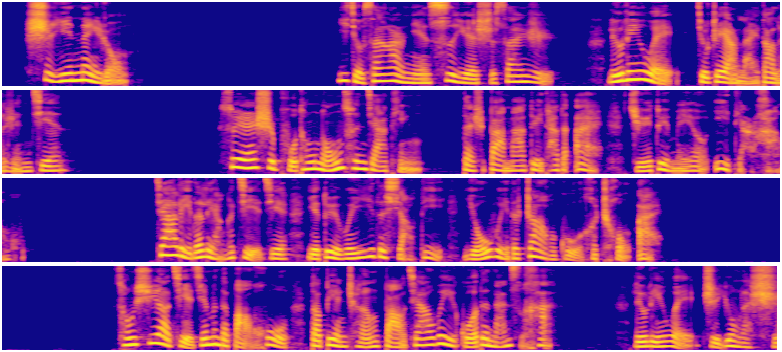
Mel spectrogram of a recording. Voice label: 试音 老兵 纪录片

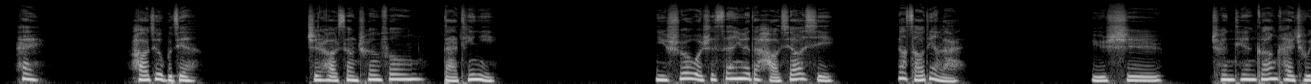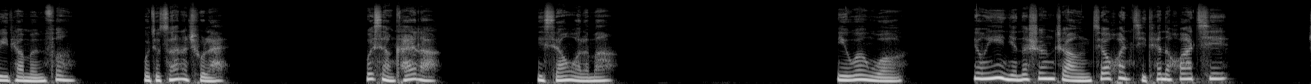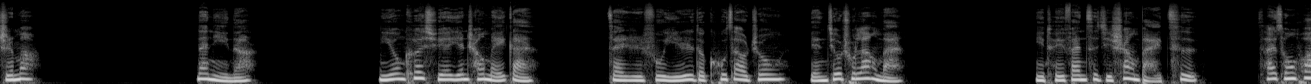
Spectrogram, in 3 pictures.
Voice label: 樱花节宣传片; 武汉樱花节宣传片

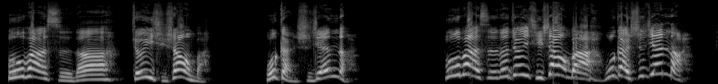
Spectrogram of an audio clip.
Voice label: 不羁少年音

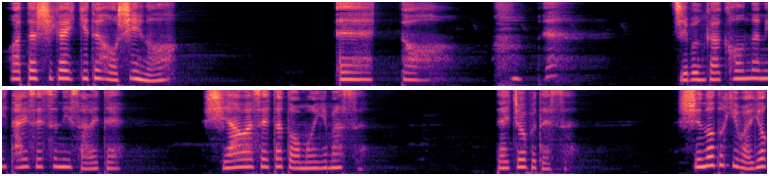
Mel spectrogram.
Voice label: 日配女高中生试音样本

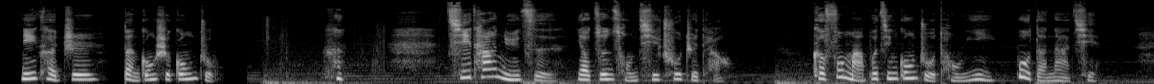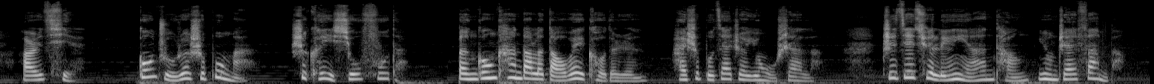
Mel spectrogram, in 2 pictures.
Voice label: 古言公主

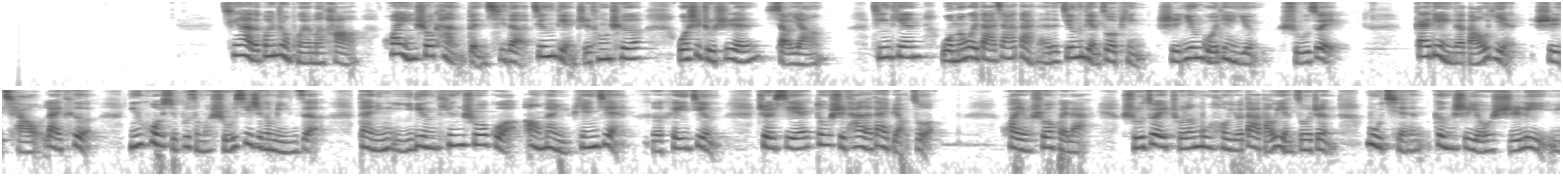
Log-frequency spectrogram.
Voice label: 主持词

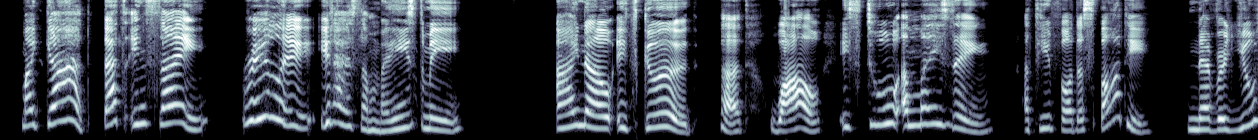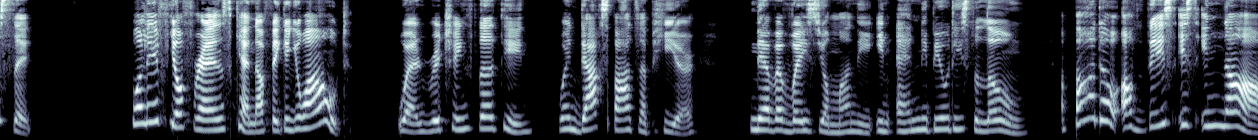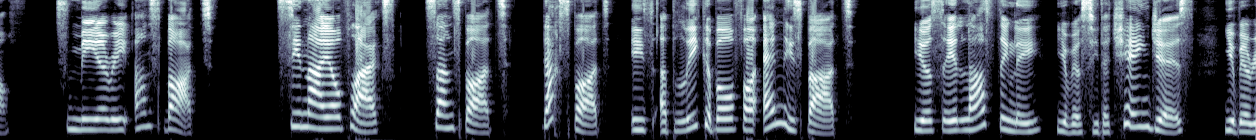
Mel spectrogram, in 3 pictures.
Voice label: 护肤品广告 英语

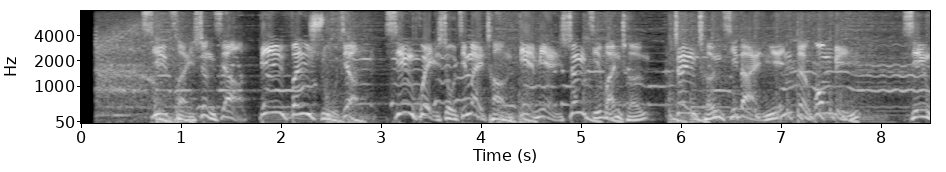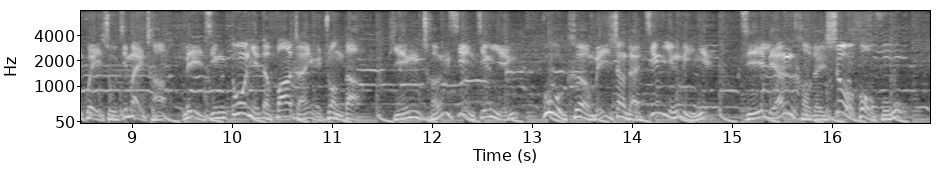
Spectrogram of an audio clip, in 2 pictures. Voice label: 手机通讯广告配音

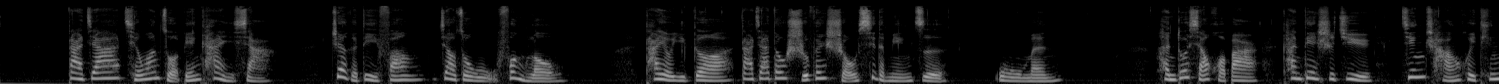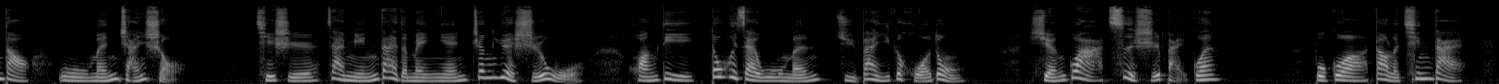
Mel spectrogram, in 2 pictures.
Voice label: 导游词试音; 小巧玲珑

